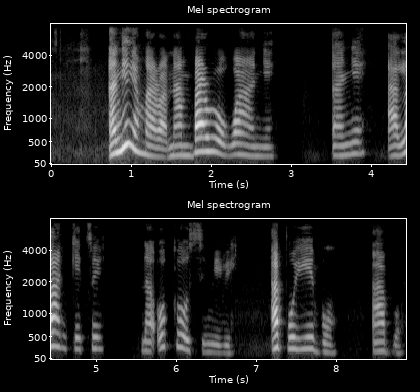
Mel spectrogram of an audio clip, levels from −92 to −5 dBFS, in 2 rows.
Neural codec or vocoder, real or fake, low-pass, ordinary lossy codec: codec, 16 kHz, 2 kbps, FunCodec, trained on Chinese and English, 25 frames a second; fake; 7.2 kHz; none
